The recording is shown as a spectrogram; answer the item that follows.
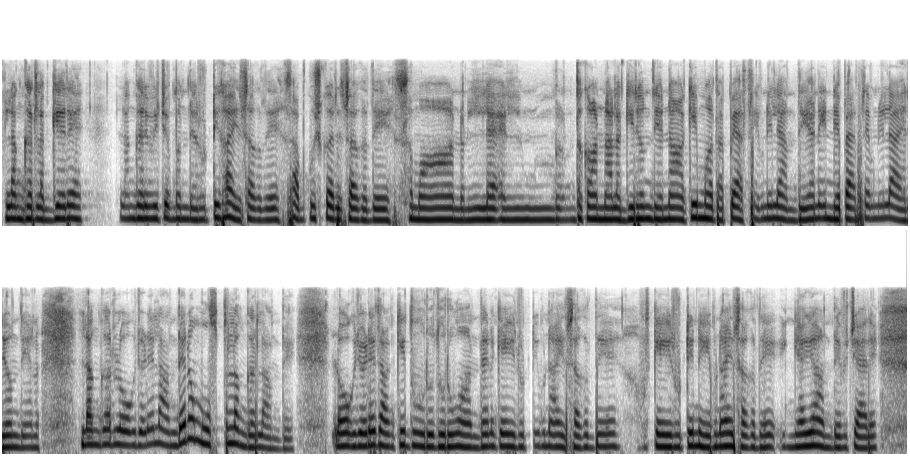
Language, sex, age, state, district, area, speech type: Dogri, female, 45-60, Jammu and Kashmir, Samba, rural, spontaneous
